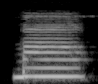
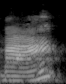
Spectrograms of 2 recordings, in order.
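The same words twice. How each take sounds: First: The pitch stays level throughout. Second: The pitch rises throughout. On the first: It means mother. "tiene el número uno porque es primer tono" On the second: It means hemp. "es un tono que asciende"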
